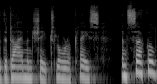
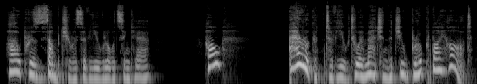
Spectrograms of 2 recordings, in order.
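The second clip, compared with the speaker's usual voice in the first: rising outrage, mild at first then pushed; scornful, offended rebuke that swells; hot indignation; 2 semitones higher, 4 dB louder than usual. A narrator's reading. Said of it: "she said with hot indignation".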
